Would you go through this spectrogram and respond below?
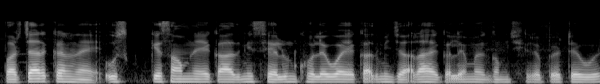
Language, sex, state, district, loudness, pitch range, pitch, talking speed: Maithili, male, Bihar, Supaul, -17 LUFS, 115-125 Hz, 120 Hz, 230 wpm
